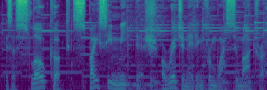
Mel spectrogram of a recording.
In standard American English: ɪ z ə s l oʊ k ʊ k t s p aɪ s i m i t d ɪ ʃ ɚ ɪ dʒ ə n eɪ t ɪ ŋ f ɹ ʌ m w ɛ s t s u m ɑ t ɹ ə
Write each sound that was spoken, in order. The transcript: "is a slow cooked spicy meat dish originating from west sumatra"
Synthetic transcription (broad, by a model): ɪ z ə s l oʊ k ʊ k t s p aɪ s i m i t d ɪ ʃ ɚ ɪ dʒ ə n eɪ t ɪ ŋ f ɹ ʌ m w ɛ s t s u m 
